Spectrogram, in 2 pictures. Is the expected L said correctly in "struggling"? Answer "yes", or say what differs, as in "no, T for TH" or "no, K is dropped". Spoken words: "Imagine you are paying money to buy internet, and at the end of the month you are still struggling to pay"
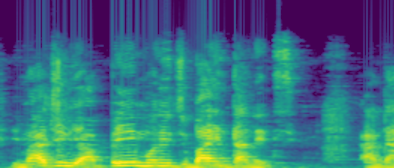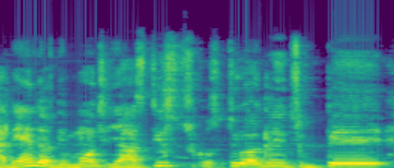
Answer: no, N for L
